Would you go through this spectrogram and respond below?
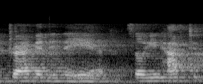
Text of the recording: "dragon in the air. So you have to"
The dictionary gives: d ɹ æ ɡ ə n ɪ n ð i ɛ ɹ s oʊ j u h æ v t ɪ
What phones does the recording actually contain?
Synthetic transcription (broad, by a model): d ɹ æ ɡ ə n ɪ n ð i ɛ ɹ s oʊ j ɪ h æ f t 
